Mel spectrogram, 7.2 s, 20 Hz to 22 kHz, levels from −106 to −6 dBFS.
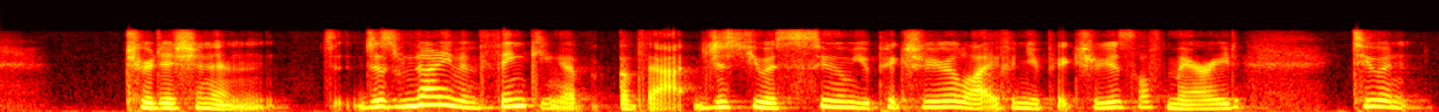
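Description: Nothing stood out on listening to this speech clip, which carries the full, clear wideband character of AMR-WB (HD Voice) at one of its higher rates.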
